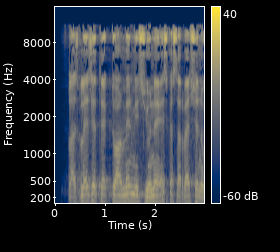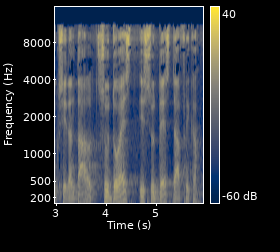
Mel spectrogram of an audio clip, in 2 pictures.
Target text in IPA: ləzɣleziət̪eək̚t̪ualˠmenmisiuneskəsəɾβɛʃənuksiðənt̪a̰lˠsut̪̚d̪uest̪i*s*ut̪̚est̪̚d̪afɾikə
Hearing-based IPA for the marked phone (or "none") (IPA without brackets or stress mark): s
